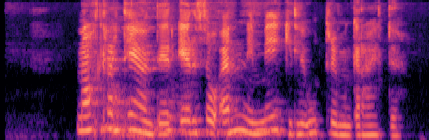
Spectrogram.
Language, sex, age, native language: Icelandic, female, 20-29, Icelandic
